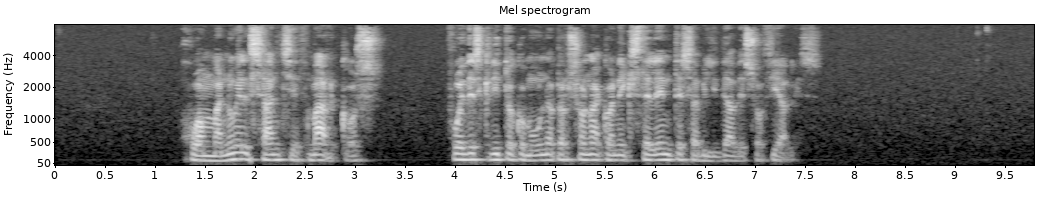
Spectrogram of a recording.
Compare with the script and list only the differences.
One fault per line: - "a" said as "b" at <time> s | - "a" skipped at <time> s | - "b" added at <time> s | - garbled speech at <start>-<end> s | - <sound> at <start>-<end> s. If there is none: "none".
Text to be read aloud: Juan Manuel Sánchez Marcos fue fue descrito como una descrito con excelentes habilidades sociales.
- "fue" skipped at 4.1 s
- "descrito" said as "persona" at 5.0 s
